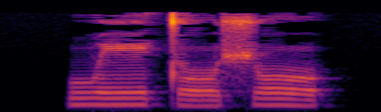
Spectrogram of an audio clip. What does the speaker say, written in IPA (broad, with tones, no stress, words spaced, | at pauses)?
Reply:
we˦to˨ʃo˦˨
